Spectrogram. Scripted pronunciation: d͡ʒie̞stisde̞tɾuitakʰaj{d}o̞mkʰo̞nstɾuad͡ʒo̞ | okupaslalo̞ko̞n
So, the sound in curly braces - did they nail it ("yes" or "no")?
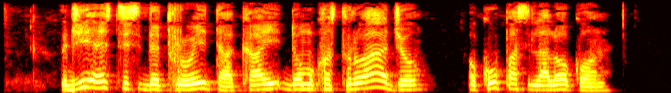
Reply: yes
